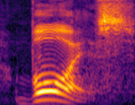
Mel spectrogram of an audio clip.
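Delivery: put-on loud stern call to the kids; a dad's loud warning call. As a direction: call the boys to order like a fed-up dad. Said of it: "You know that dad voice that just comes out?".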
